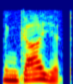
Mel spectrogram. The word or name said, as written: Lingayat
